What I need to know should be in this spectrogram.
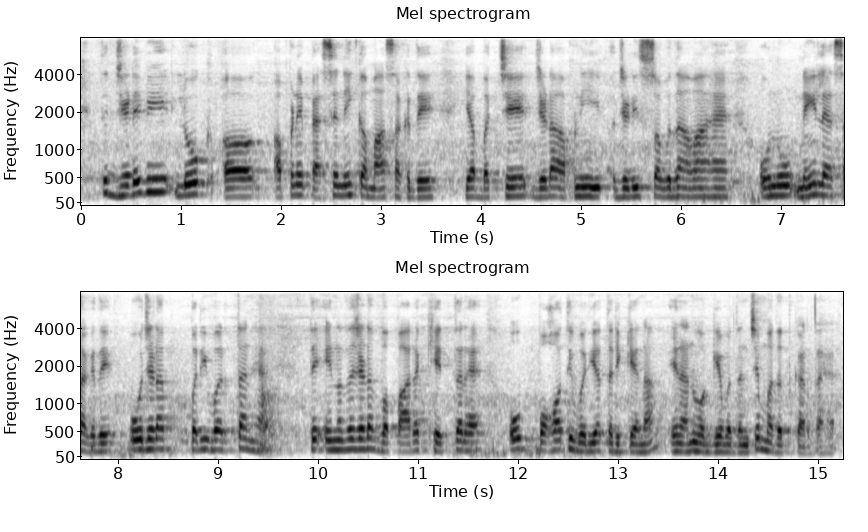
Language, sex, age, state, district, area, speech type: Punjabi, male, 18-30, Punjab, Rupnagar, urban, spontaneous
